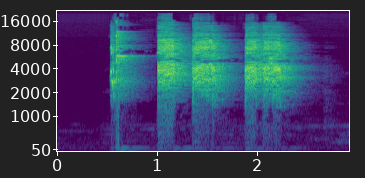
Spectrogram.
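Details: Sindhi kala tetar, a Black francolin: a burst of four rasping, scratchy notes, the last two drawn out and fading, with a soft electrical-sounding hum beneath.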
